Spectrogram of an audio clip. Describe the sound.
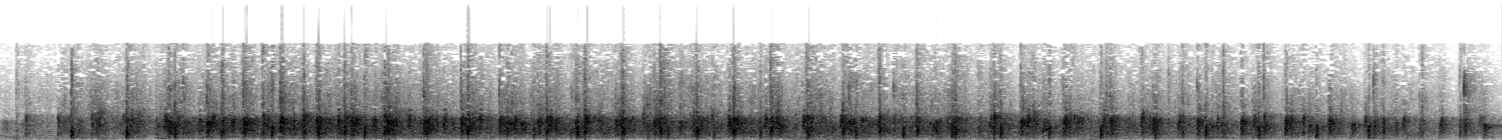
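An audience applauds at the close of a talk session, a loud, dense burst of many hands clapping that rises fast and holds steady for about eleven seconds, with no talk.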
